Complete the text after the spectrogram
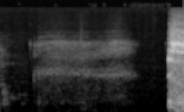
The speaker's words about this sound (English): Are you smoking there? No, I'm not. Well, a well-placed cough.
